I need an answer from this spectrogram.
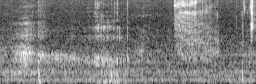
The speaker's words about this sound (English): Anyway, one more sip of beer and then we'll wrap it up.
